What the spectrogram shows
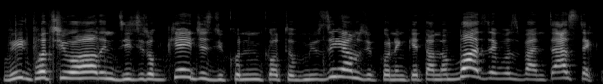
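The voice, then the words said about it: Put-on mixed French-German accent. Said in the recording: “your accent right now is literally ... French and German ... are really close ... there's obviously no British accent in there”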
